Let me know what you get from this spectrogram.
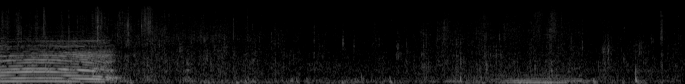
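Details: Angus weaner cattle at a March 2021 sale in Casino: one loud, steady harmonic moo lasting about a second, then background clatter and a faint, lower moo later on.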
